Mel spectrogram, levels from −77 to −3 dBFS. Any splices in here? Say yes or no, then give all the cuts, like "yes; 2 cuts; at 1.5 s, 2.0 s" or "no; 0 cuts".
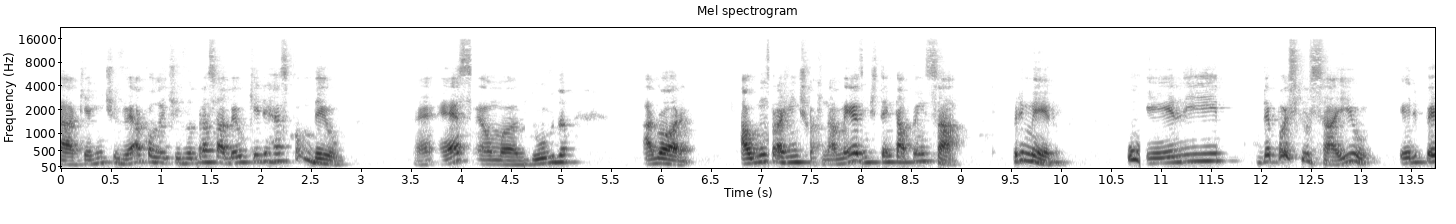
yes; 8 cuts; at 1.4 s, 4.1 s, 4.6 s, 7.1 s, 7.5 s, 8.0 s, 10.8 s, 12.5 s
